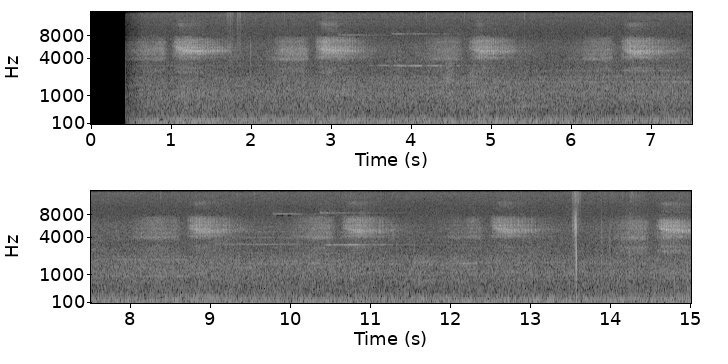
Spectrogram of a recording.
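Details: Golden Retriever dozing peacefully in a garden, snoring with soft, airy, rhythmic breaths roughly every second and a half over a constant low rumbling background hum.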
